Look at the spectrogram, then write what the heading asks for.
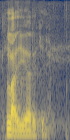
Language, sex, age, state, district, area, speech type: Bodo, male, 18-30, Assam, Kokrajhar, urban, spontaneous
